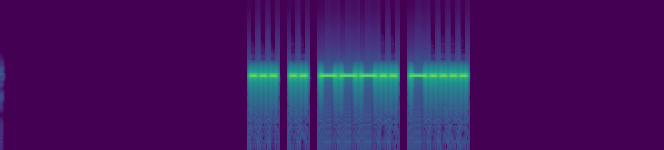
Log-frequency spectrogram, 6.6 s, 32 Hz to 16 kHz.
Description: Morse code, heard as a keyed tone, about 24 wpm, 700 Hz. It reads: SI86
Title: Speed-Racing - Four Letter-Number Combinations - 20wpm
